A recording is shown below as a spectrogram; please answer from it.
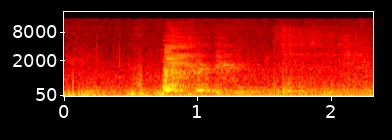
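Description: A person coughs once, loudly, about three-quarters of a second in, with a fainter throat noise a little later.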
